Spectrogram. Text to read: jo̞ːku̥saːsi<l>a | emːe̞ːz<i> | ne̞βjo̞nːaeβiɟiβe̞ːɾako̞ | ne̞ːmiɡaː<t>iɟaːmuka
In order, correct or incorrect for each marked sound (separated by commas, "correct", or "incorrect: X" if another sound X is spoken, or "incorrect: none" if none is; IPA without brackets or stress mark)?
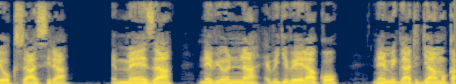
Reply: incorrect: ɾ, incorrect: a, correct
